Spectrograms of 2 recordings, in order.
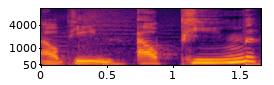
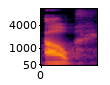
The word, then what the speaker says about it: Alpine: I've seen people go, Alpine. It's not. Alpine. It's Alpine.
